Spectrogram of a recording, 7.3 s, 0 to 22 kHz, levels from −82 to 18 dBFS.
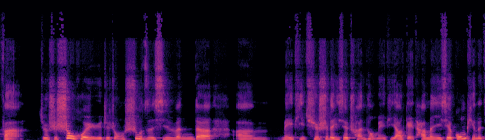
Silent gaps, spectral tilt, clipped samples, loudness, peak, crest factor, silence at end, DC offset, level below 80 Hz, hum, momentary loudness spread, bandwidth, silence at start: none; -4 dB/octave; under 0.1%; -21 LUFS; -2 dBFS; 18 dB; 0 s; under 0.1%; -60 dBFS; none; 11 LU; over 20 kHz; 0.05 s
